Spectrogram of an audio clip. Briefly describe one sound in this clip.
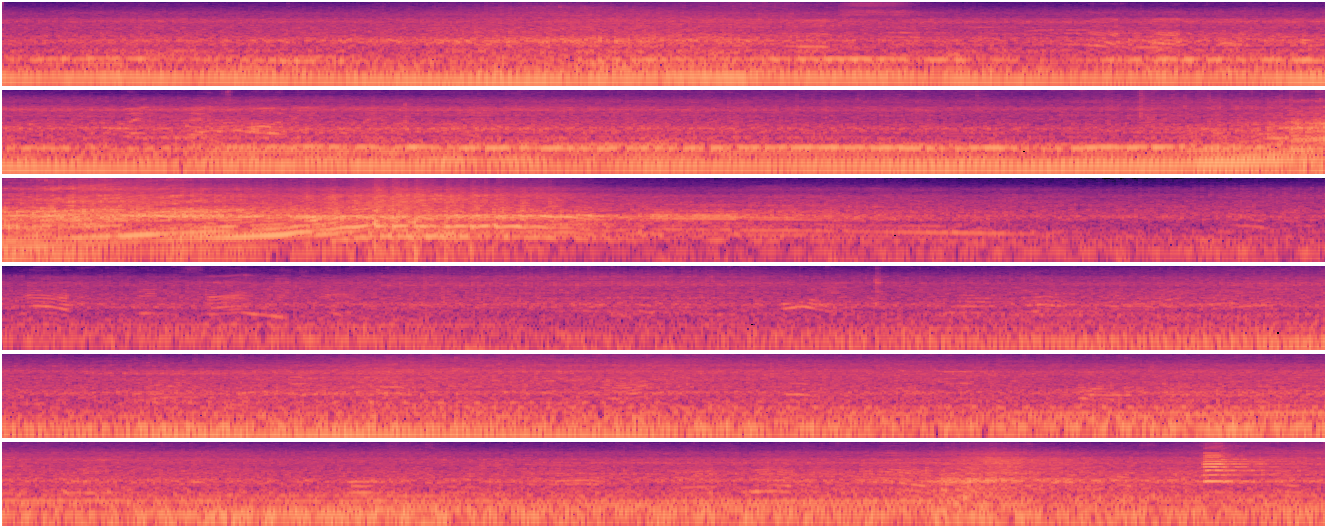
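A sports car engine rumbles low and steady while rolling slowly in traffic.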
